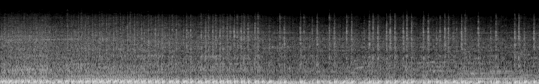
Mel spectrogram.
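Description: Vintage motorcycle engine idling steadily, with a rapid, even low pulse from its firing strokes.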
